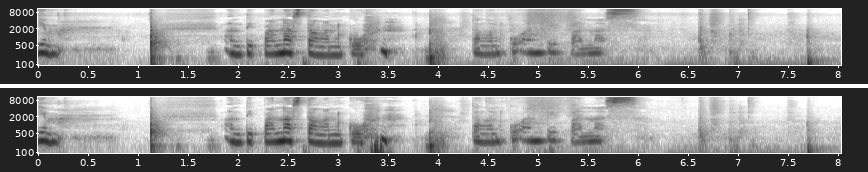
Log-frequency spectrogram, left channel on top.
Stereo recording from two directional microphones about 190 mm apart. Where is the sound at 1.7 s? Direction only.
25° right (ahead or behind).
